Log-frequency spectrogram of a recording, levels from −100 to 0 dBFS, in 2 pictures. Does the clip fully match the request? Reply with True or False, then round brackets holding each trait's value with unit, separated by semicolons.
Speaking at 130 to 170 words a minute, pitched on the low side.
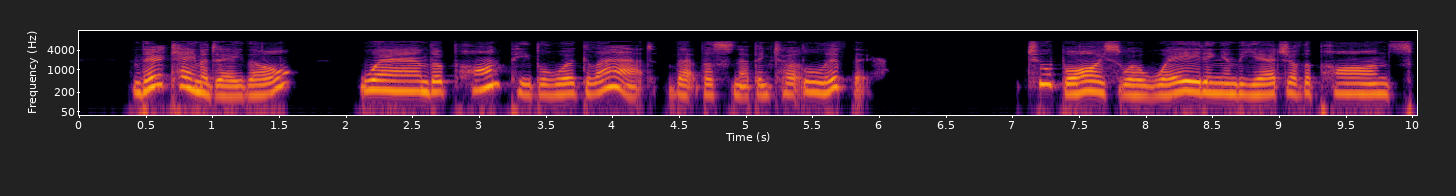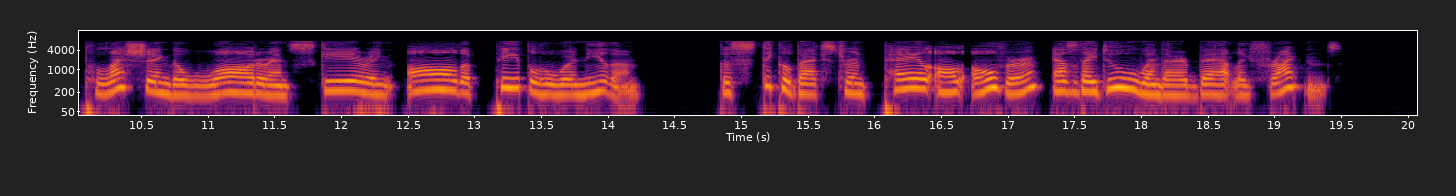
False (160 wpm; 200 Hz)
